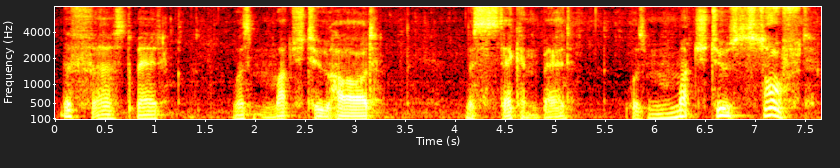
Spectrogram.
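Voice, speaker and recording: A man reading a picture book aloud as a bedtime story, in an expressive, sing-song manner. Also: sits low, extremely slow, breathy edge. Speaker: children's story reader. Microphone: camera above a picture book.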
